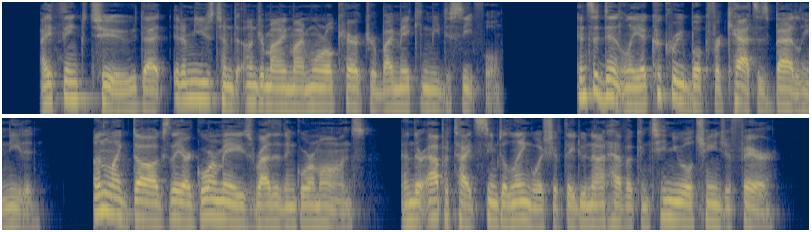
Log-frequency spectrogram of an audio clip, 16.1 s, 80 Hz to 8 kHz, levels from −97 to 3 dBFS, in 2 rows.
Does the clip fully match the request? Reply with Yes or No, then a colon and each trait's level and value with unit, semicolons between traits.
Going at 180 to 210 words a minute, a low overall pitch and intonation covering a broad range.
No: average, 185 wpm; low, 120 Hz; average, 3.5 semitones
